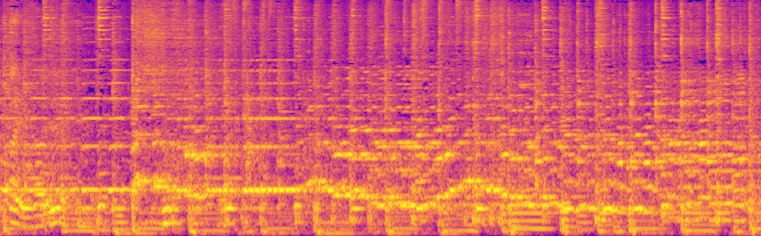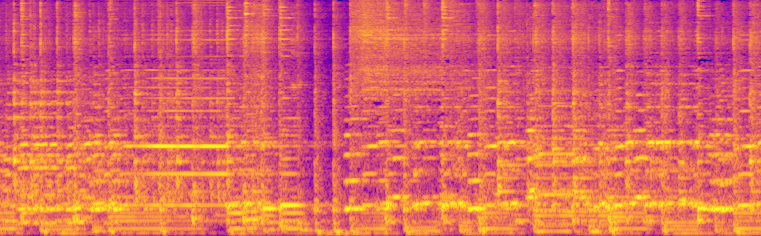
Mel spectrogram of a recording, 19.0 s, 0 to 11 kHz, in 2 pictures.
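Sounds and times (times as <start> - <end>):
live band with button accordion: 0.0 - 19.0.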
